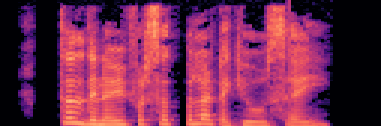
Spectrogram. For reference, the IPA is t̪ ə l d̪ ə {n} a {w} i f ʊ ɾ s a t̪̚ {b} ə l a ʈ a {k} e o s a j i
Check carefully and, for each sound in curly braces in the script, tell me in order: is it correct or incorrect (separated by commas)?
correct, correct, incorrect, correct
